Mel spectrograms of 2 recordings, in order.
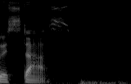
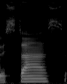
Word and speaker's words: estás: Tu estás. Tu estás. So the only thing that's irregular is that the second syllable is accented.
